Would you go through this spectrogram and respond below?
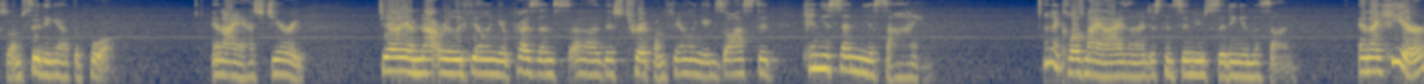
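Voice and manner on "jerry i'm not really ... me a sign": normal talking voice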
